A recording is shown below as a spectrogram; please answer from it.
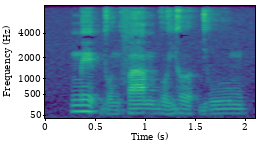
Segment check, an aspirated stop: absent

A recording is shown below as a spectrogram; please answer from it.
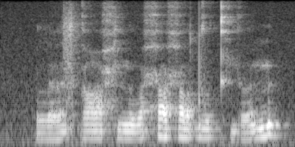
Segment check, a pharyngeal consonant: present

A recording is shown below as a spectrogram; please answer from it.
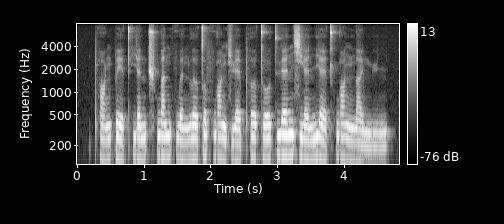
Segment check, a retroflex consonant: present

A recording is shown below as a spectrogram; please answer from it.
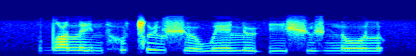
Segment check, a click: present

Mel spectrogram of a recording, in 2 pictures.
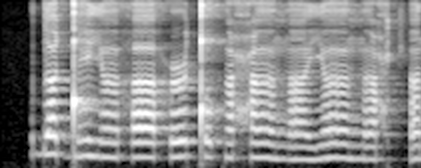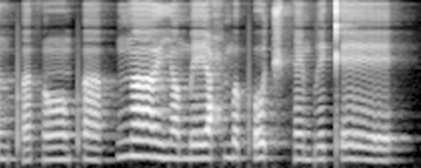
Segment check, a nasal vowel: present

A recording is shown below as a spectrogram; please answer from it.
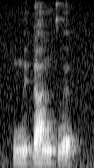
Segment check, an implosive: present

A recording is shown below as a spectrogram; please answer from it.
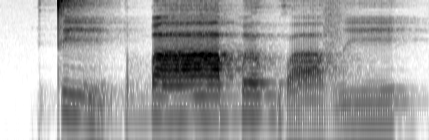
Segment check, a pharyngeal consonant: absent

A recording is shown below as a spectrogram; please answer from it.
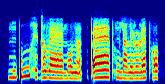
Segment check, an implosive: absent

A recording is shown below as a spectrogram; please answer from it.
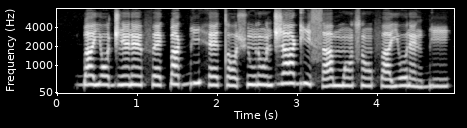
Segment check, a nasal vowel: present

